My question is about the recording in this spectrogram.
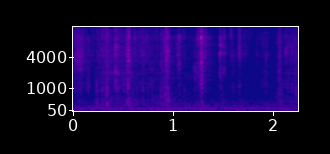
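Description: Faint, irregular crinkling and rustling of plastic bags of diamond-painting drills being handled and pulled out of an organza drawstring pouch.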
